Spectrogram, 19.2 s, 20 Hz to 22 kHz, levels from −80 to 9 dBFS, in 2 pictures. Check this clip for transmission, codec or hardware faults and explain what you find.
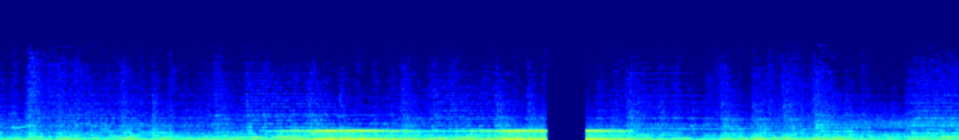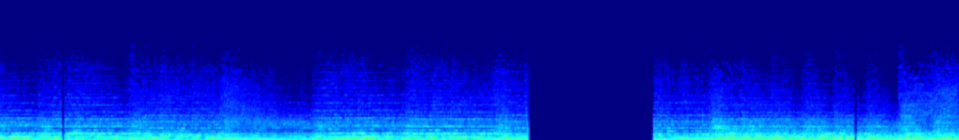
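Four faults are audible, in two kinds.

At 5.46–5.86 s and again at 14.87–16.12 s there is a playback stall: the audio halts mid-flow for about 0.38 s, then about 1.24 s, and resumes. The likely cause is the player's buffer running dry or its thread being blocked, leaving the output silent until it recovers.

At 10.21–10.24 s and 18.13–18.16 s there is a Bluetooth dropout: a short hole of about 23 ms, after which the audio continues as though it had kept playing. A wireless packet likely arrived too late and was discarded, which fits a single lost frame.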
